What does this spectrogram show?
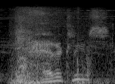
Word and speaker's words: Heracles: Heracles. Yeah, that that is how it's supposed to be pronounced.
